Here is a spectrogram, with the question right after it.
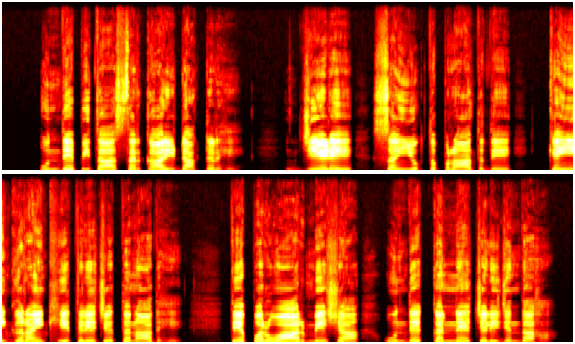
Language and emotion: Dogri, neutral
